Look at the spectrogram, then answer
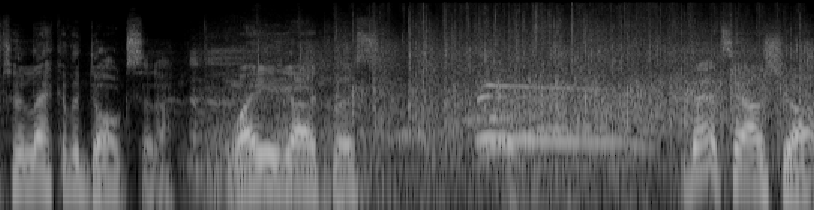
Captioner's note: cheering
